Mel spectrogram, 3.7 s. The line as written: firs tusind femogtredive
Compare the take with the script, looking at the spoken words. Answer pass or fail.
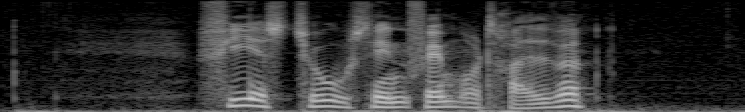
pass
